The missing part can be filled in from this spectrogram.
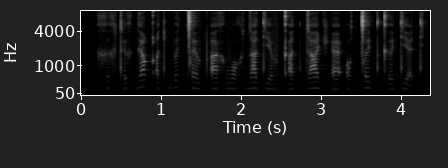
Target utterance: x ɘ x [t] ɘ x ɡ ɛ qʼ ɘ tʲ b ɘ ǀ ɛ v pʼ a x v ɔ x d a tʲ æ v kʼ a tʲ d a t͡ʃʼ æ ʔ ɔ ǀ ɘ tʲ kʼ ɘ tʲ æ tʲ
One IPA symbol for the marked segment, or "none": tʼ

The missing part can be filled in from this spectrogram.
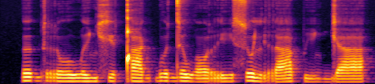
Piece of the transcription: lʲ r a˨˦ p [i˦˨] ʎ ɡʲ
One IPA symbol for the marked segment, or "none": i˨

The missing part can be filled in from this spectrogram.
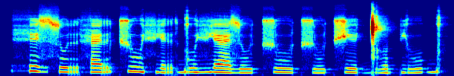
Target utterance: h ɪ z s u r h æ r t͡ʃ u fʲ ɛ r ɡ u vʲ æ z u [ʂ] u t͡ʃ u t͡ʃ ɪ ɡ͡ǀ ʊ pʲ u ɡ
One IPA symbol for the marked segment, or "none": t͡ʃ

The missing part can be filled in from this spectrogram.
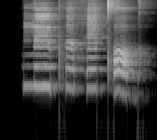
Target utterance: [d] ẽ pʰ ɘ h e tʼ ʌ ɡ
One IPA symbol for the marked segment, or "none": n̪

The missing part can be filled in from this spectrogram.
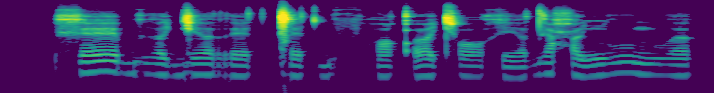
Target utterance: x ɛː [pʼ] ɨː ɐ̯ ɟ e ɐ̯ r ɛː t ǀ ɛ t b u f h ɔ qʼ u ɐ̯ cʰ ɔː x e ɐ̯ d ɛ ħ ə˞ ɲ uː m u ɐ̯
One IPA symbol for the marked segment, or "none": b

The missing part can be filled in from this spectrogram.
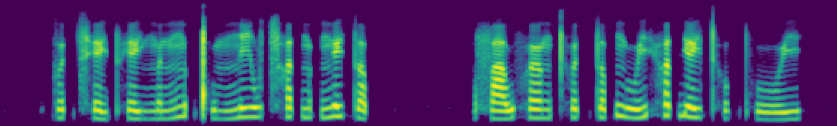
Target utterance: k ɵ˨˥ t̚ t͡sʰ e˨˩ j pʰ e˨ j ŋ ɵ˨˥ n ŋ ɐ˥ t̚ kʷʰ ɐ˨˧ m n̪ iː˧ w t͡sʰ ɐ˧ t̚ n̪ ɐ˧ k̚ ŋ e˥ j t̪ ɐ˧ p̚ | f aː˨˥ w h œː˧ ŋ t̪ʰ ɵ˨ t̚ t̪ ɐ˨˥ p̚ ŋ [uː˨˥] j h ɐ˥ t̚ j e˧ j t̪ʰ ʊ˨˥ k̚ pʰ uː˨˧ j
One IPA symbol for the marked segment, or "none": uː˨˥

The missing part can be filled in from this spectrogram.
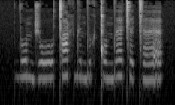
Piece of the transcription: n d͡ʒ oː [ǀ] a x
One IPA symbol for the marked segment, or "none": ǀ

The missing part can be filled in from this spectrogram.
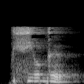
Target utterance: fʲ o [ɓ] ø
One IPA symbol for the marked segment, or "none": ɡ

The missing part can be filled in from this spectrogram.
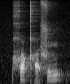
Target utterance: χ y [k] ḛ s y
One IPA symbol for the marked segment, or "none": qʰ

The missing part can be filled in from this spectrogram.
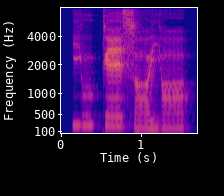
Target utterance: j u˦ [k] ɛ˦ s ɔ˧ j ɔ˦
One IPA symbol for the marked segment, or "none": k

